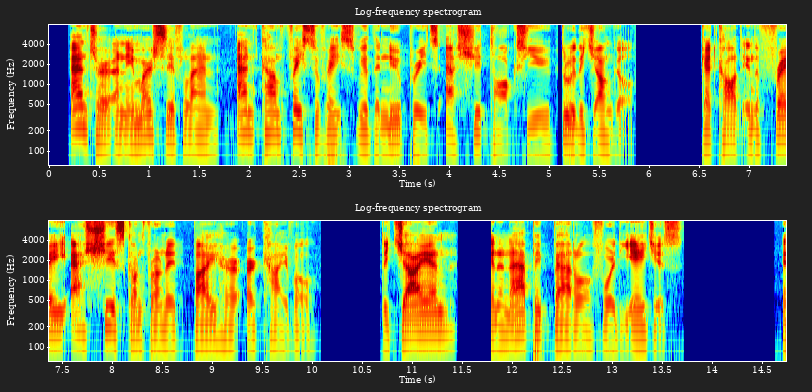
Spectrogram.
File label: CASUAL ENGLISH AMERICAN ACCENT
